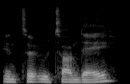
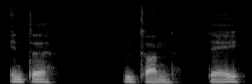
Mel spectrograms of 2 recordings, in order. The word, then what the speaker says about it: Inte utan dig: This is actually a Swedish version, and you would pronounce that as Inte utan dig. Inte utan dig.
